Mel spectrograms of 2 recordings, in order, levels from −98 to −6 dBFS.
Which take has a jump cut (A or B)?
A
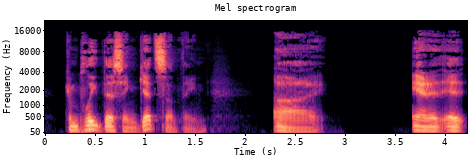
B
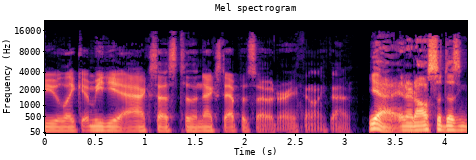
B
